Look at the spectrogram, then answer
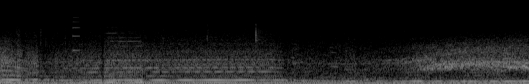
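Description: Race car in a racing video game riding up over the curb at Interlagos, tires skidding and squealing with a steady engine drone underneath, close and continuous over several seconds.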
